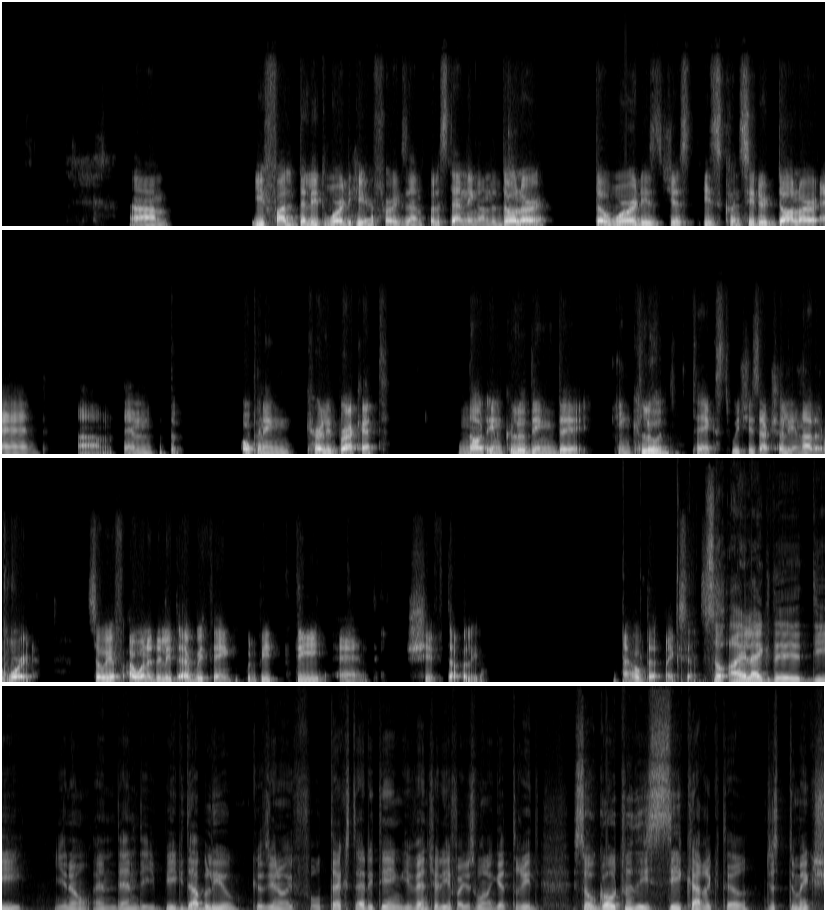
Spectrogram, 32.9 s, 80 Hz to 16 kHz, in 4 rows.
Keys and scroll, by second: 5.0 d, 6.9-7.6 typing, 16.7 u, 19.1-20.3 typing, 26.0 u.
